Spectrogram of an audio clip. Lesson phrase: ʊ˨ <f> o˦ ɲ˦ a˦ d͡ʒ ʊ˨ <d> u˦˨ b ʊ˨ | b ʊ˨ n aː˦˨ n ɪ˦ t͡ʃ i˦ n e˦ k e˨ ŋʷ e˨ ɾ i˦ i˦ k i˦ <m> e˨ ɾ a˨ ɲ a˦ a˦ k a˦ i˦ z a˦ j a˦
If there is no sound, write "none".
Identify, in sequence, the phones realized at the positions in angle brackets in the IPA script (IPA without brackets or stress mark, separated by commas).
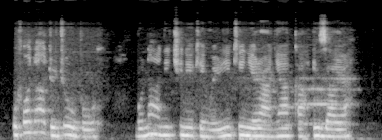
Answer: f, d͡ʒ, ɲ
